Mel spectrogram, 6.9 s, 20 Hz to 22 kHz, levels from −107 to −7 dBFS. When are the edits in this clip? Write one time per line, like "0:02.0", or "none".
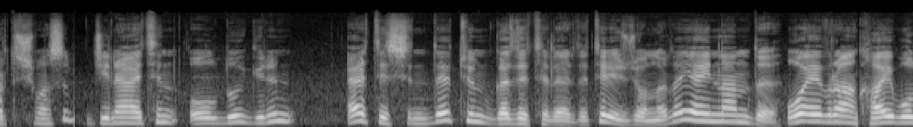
none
